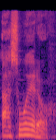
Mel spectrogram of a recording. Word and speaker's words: Asuero: Su nombre es difícil de pronunciar. Para nosotros es Asuero.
